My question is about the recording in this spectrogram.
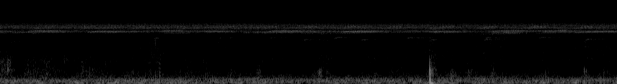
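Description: A steady, high chorus of crickets and other evening insects, with short repeated chirps running through it. A single dull thump comes about four seconds in.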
